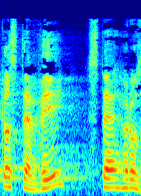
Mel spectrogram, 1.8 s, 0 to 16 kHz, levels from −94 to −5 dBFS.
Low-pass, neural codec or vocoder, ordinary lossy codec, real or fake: 14.4 kHz; vocoder, 44.1 kHz, 128 mel bands, Pupu-Vocoder; MP3, 48 kbps; fake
